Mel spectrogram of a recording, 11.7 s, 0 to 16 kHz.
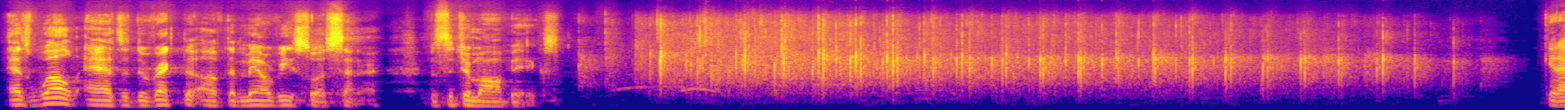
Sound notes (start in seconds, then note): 4.2 everyone applauding; 4.5 attendees cheering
